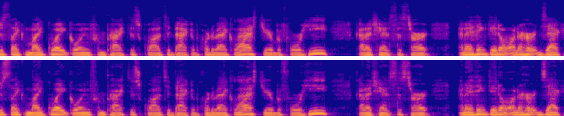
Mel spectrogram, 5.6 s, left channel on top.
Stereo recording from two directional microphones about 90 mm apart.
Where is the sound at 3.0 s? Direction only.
40° right (ahead or behind).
